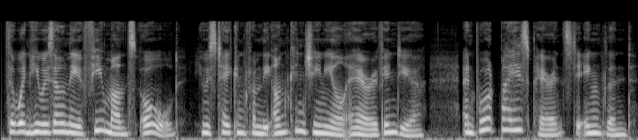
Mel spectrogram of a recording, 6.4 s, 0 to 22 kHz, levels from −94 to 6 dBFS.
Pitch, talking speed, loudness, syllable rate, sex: 205 Hz, 235 wpm, -17 LUFS, 5.8 syllables/s, female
